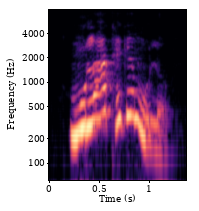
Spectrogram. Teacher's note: এবারে কি হয়েছে দেখো, পরবর্তীকালে কি হয়েছে না, লয়ের সঙ্গে যে আ স্বরধ্বনিটা যুক্ত ছিল সেটা ওকার হয়ে গেছে · কীরকম না, প্রথমে উর, তারপরে আছে আ মূলাতে, তাহলে প্রথমের যে উ স্বরধ্বনির প্রভাবে আটা পরিবর্তিত হয়ে ওতে পরিণত হয়েছে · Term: প্রগত স্বরসঙ্গতি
